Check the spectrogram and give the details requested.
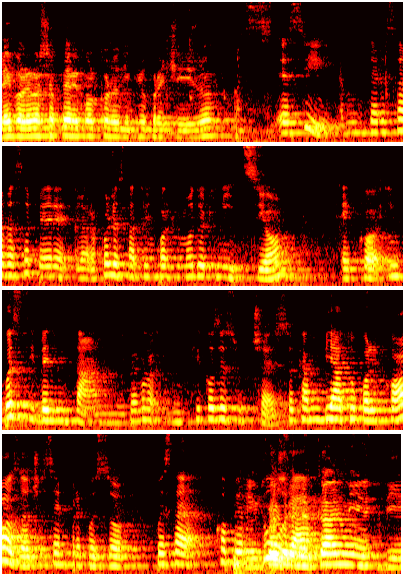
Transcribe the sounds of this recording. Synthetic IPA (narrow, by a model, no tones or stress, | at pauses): lɛjvoleːvasapeːɾekwalkɔːzad̪ipjupːɾet͡ʃiːzo | simint̪eɾesːaːvasapeːɾeʔalːoːɾakwelːoɛst̪aːt̪oiŋkwalk̟emːɔːd̪olinit̪sːjo | ɛkːoiŋkwest̪ivent̪anːipekk̟ekːɔːzaɛsːut͡ʃːɛsːoɛkːambjaːt̪okwalkɔːzat͡ʃɛsːɛmpɾekwest̪okwest̪akopertiŋk̪uesːɾaent̪anːid̪i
